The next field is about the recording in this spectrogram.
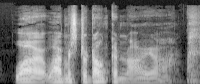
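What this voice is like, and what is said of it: Imitates another person's voice, badly. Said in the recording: “I do a terrible John Huston accent.”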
